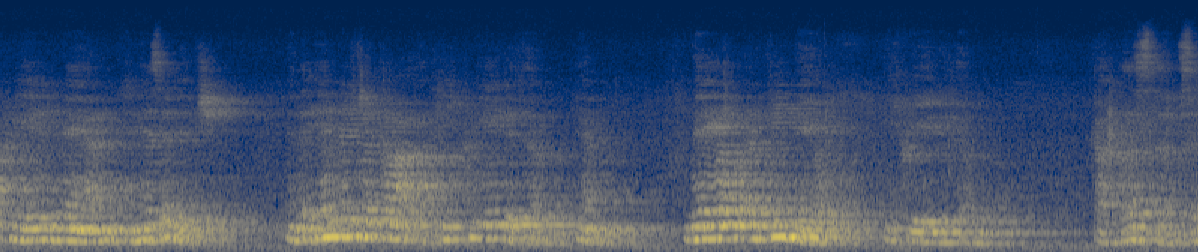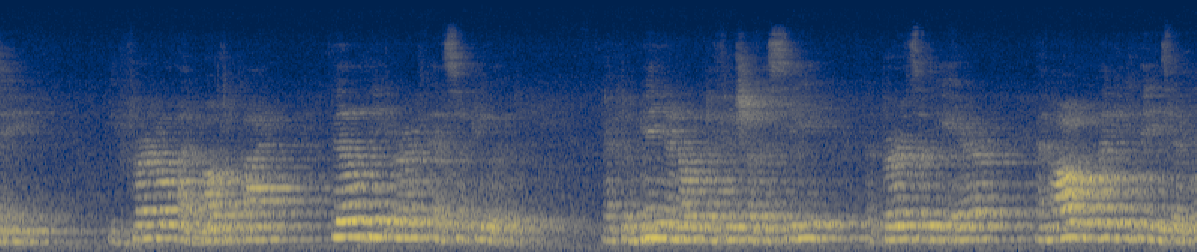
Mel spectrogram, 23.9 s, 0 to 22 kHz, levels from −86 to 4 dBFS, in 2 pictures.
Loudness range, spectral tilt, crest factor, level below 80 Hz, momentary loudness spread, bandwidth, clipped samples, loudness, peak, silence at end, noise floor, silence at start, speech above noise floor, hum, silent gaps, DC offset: 9 LU; -7.5 dB/octave; 20 dB; -52 dBFS; 17 LU; 13 kHz; under 0.1%; -21 LUFS; 0 dBFS; 0 s; -42 dBFS; 0 s; 23 dB; none; none; under 0.1%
